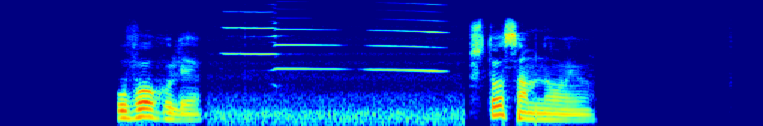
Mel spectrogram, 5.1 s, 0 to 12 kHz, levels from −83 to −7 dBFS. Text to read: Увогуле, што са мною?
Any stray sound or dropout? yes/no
yes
